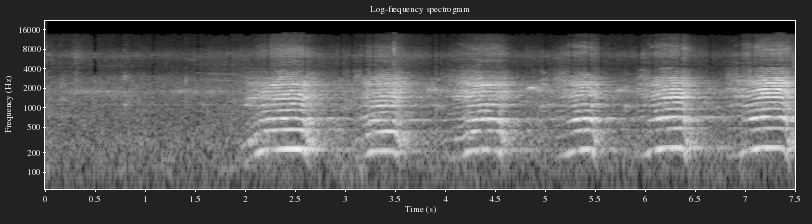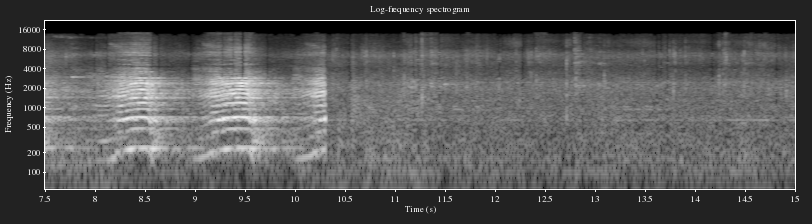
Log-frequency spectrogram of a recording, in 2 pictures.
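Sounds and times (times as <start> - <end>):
cattle mooing: 2.0 - 10.3.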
